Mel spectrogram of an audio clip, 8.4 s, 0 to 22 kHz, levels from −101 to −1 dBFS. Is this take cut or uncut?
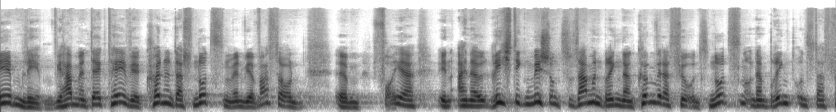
uncut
